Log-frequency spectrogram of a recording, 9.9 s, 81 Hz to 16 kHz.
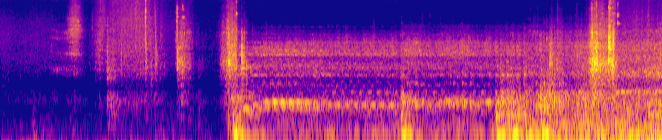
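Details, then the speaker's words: CAT 336 excavator reported not starting after sitting over Christmas break, about 0 degrees: starter turns over laboriously at about four beats a second before the diesel catches and builds to a rumble; cranking is slower than it should be in the cold. "And it's about 0 degrees today, so it definitely cranked slower than what I think it should, or what I remember it c"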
